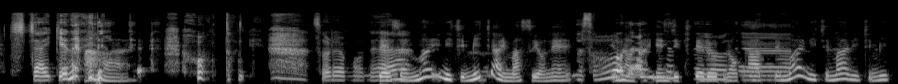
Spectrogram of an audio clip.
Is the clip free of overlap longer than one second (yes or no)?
no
